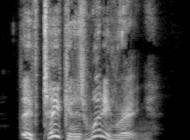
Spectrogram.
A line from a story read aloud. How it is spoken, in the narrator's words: he gasped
